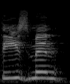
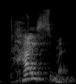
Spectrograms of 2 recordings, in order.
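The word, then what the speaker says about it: Theismann: It's not Thesman. It's not Thyman. It's not Thman. It is Tyman. It's a German name.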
